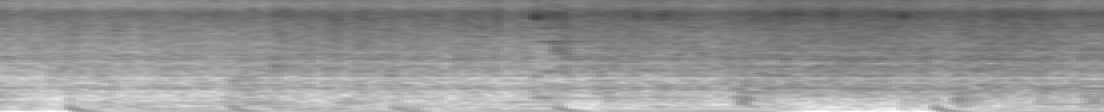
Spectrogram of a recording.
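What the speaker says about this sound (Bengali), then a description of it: "আবারও ভালো করে মিশিয়ে দিচ্ছি" Okra frying in a pan with a dense, continuous sizzle, overlaid by soft regular stirring strokes about every half second, close up.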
